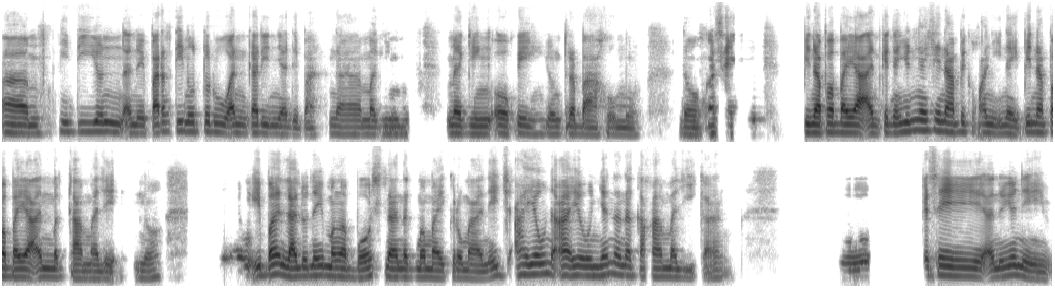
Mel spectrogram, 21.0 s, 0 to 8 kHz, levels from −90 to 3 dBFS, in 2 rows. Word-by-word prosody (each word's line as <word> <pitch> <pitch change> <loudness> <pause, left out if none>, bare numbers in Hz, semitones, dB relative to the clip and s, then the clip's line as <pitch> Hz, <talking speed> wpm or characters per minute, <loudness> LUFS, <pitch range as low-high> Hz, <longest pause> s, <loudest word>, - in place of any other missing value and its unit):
um, 130 -2 +2 0.2
hindi 150 0 -7
yun 150 -2 0
ano 130 - -1
eh, - - -4
parang 150 0 +2
tinuturuan 145 -5 0
ka 135 - +3
rin 125 -1 -2
niya, 120 - -1
di 110 - -7
ba? 105 0 -8 0.2
Na 115 -1 -4
maging 115 +1 -4 0.5
maging 120 -1 +1
okey 120 -2 -2
yung 115 -1 -3
trabaho 110 -2 -3
mo 105 -1 -5 0.5
'no 110 -2 -1
kasi 125 +3 -2 0.7
pinapabayaan 135 -1 +6
ka - - -1
niya. 135 +1 0
Yun 155 - +2
nga 170 - +4
yung 170 - -3
sinabi 145 -1 +2
ko - - -14
kanina 130 -2 -1
eh, 110 - -7
pinapabayaan 135 -2 +3
magkamali 115 -2 -3
'no. 120 +3 -7 0.9
Yung - - -3
iba, 175 - +5
lalo 145 -2 +5
na 155 - +4
yung 150 -2 +2
mga 130 - +4
boss 130 +4 0
na 130 - +6
nagmamicromanage, 125 +1 -1
ayaw 170 +2 +2
na - - +1
ayaw 155 0 +2
niya 155 +3 +1
na 170 -2 0
nagkakamali 130 -3 -2
ka. - - -8 1.2
Oo. 120 +2 -3 0.5
Kasi 150 +2 -1 0.5
ano 135 - +1
yun 160 +1 +2
eh, 120 -6 +1
130 Hz, 155 wpm, -23 LUFS, 120-145 Hz, 1.2 s, pinapabayaan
